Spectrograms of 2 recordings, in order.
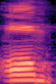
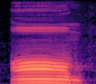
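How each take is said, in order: First: The vowel is short and quick. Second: The vowel is drawn out and prolonged. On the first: The speaker calls it wrong. "इसको भी लोग ओम पढ़ता है" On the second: The speaker calls it right. "इसको प्लुत स्वर क्या है?"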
